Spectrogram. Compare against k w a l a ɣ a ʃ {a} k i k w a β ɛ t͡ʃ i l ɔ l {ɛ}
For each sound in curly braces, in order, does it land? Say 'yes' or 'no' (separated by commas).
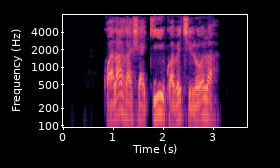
yes, no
